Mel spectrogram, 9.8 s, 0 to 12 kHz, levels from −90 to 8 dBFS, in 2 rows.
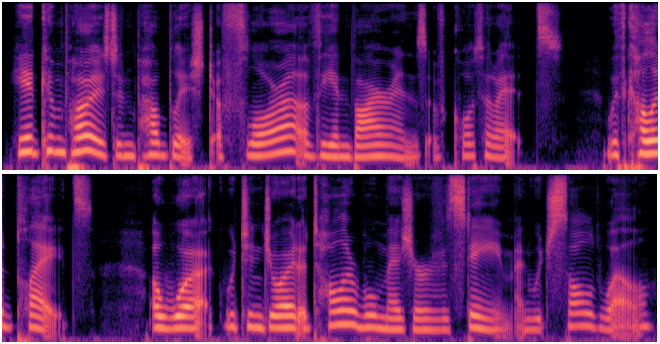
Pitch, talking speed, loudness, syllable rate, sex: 205 Hz, 170 wpm, -20 LUFS, 5.3 syllables/s, female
